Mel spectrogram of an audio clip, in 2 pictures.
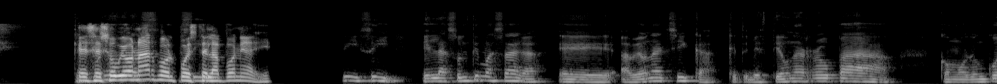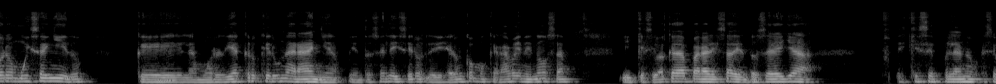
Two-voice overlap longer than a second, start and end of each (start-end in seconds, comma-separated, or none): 0.7-2.3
